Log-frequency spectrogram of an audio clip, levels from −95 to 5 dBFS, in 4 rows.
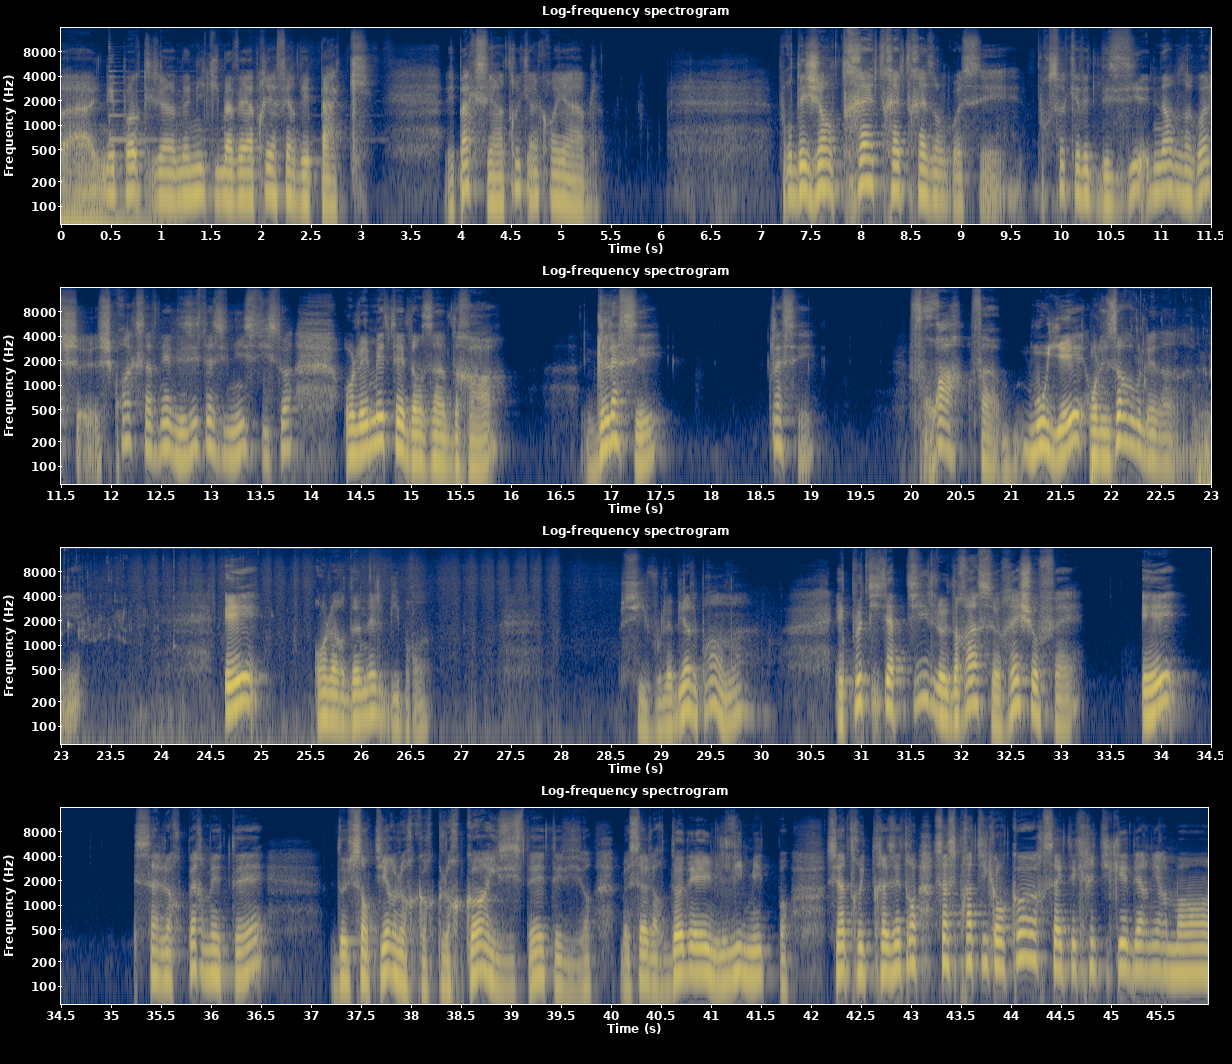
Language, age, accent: French, 50-69, French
